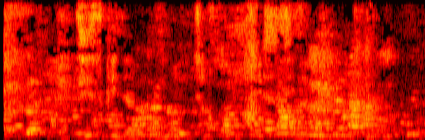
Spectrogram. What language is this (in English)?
Georgian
